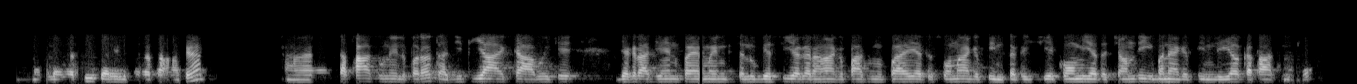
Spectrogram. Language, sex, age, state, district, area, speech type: Maithili, male, 45-60, Bihar, Madhepura, rural, conversation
